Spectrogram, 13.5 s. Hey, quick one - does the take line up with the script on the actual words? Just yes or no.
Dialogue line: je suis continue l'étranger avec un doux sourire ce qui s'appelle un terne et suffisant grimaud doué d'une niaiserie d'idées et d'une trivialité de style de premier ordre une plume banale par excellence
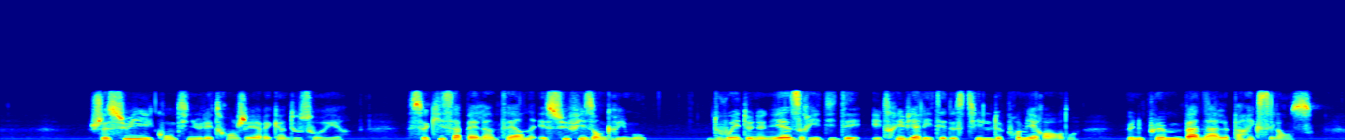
no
